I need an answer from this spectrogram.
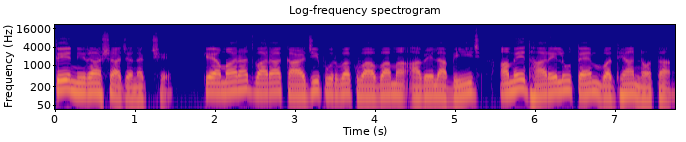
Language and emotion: Gujarati, sad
